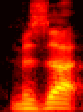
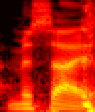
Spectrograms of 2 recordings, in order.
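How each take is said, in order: First: "Messiah" with a z, muh-ZAI; Boston accent slip. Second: "Messiah" with a clean s, muh-SAI-uh; self-corrected pronunciation. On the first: Host trying to repeat the correction, "Messiah" slipping to a z. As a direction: say "Messiah" with a buzzed z, cut short. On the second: Host fixing his own slip, "Messiah" with an s. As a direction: say "Messiah" with s, not z. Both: Real, not acted. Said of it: "Sorry, it's the Boston accent".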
